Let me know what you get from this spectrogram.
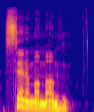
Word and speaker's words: Cinnamomum: Can you spell that N part? So is it spelled like... – It's cinna. – Cinna. Mm-hmm. – Cinnamomum. – Mum-mum. – C-I-N-N-A-M-O-M-U-M. It sounds like somebody just taking a run at the word cinnamon and just like hitting the hurdle with both knees at the same time and just eating shit right into the pavement.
